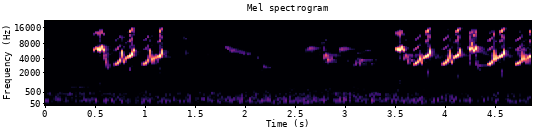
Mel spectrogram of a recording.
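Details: Cinereous tit, called gelatik batu, in tight gacor song: a short burst of high ringing phrases, a quiet stretch with faint distant notes, then another rapid run of whistles above a steady low hum.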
